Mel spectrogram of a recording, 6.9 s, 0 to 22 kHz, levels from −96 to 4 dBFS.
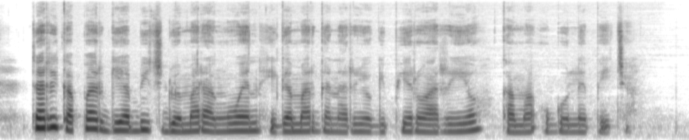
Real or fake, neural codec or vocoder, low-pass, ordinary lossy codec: real; none; none; none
